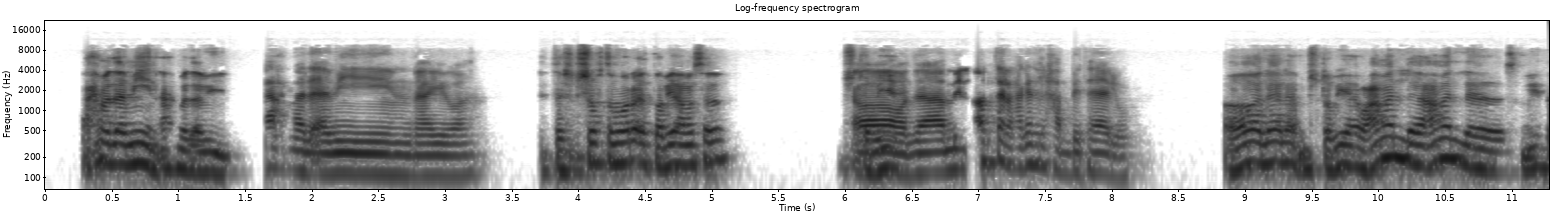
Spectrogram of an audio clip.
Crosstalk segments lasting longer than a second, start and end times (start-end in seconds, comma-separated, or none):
none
